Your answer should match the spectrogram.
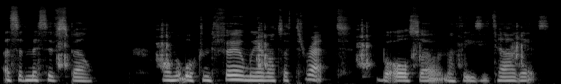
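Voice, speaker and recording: Firm, low-voiced young witch played by a woman. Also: steady tone, moderate pace, gravelly, background noise. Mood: reassuring. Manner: firm, instructive, formal phrasing. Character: composed, bossy young female witch and spell tutor. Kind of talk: audio drama acting.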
